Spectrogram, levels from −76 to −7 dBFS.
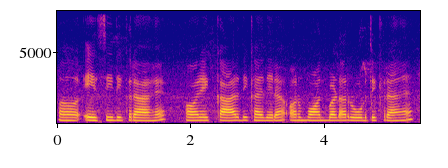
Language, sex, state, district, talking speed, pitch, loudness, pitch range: Hindi, female, Gujarat, Valsad, 210 wpm, 205 Hz, -16 LUFS, 200-210 Hz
